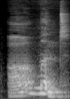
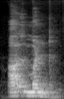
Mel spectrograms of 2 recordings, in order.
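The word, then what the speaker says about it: almond: ಆಮಂಡ್. ಎಲ್ ತೆಗೆದಾಕ್ಬಿಡಿ. ಆ ಇದೆ, ಆ ಮಂಡ್ ಇದೆ. ಆಲ್ಮಂಡ್ ಅಂತ ಹೇಳೋದಕ್ಕಿಂತ ಆಮಂಡ್.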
